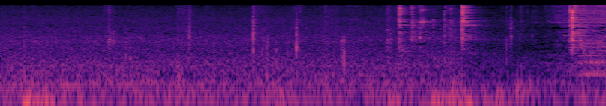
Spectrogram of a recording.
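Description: Light steps on a concrete path, then sharp metal clinks about two and a half seconds in and a louder rattle near the end as the latch of a galvanized chain-link fence gate is handled.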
